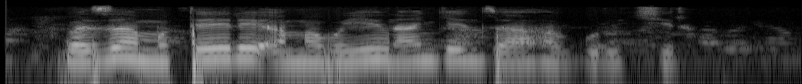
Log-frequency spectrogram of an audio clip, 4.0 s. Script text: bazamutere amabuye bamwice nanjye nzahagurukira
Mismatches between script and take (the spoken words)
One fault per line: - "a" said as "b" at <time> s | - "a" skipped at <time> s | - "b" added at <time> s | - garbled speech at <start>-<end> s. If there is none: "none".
- "bamwice" skipped at 1.9 s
